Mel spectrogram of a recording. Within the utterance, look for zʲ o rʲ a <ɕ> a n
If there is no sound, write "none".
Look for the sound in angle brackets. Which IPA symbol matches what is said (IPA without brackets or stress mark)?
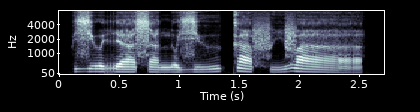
s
